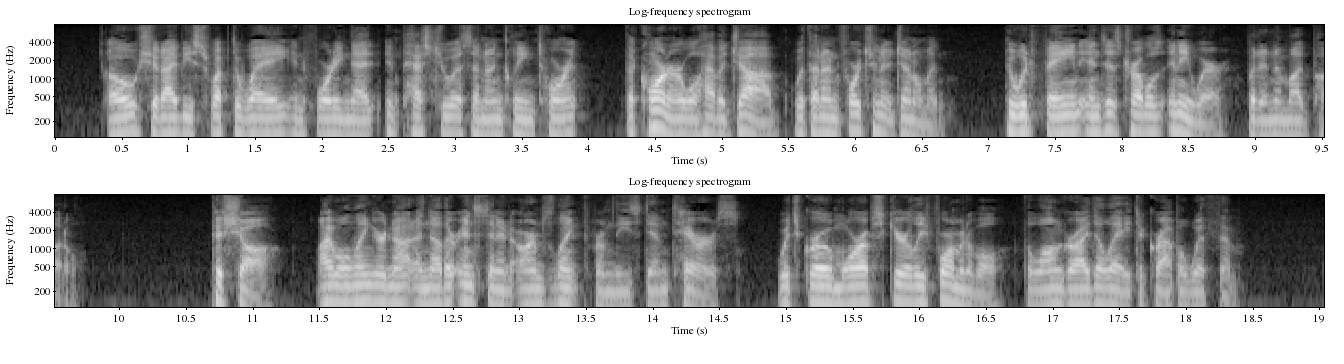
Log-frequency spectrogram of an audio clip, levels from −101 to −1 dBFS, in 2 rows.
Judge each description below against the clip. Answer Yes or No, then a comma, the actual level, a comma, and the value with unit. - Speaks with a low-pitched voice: Yes, low, 115 Hz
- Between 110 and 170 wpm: No, average, 195 wpm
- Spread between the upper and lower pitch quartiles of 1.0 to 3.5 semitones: Yes, narrow, 2.6 semitones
